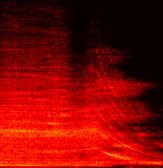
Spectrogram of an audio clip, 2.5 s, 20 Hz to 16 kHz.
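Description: A power saw cuts a 22.5-degree angle through a wooden board, a loud high whine holding steady and then spinning down in pitch as the blade winds down at the end, with no talking.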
